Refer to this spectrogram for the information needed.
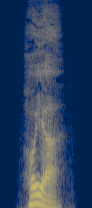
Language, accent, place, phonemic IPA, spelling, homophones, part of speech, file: German, Germany, Berlin, /ˈhɔʏ̯ɐ/, Heuer, heuer, noun, De-Heuer.ogg
- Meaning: pay (of a seaman)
